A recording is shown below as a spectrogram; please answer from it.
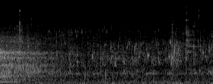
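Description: Faint trickle of shallow water, with a few light clicks of sticks and debris being handled near the end.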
